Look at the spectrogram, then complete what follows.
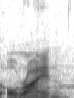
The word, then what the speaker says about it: Orion: tell people my my my name is Orion. O R I O N. I spell it out for them, too. And they they're like they are like Orion. Like yeah, the Star Belt.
